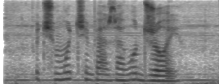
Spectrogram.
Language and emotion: Russian, neutral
